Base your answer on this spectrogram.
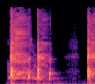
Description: A clear recording of a young male coughing.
